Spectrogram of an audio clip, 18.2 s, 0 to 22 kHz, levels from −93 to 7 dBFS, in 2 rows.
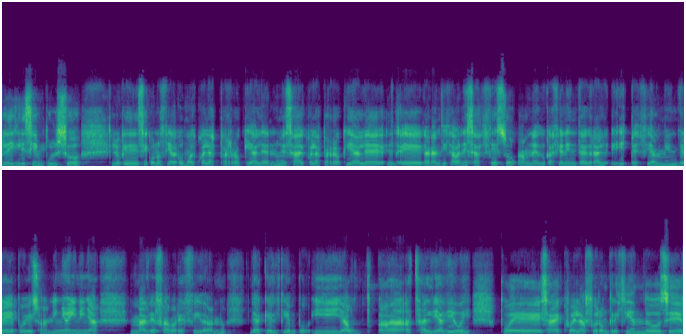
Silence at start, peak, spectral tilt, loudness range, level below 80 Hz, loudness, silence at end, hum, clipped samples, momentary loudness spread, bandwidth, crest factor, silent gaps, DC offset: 0 s; -2 dBFS; 1.5 dB/octave; 5 LU; -78 dBFS; -24 LUFS; 0 s; none; under 0.1%; 11 LU; 13 kHz; 26 dB; none; under 0.1%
